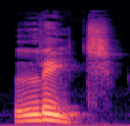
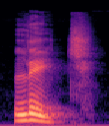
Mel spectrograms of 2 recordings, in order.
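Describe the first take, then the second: First: It is said naturally, in two syllables. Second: It is said naturally, in two syllables.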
